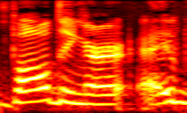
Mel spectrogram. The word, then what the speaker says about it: Baldinger: And so Baldinger, which is how I've always pronounced it, but I was like...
